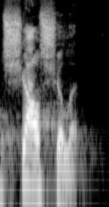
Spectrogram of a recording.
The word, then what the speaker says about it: Shalshalet: It seems to be only found four places in the Torah, and it's called Shalshalet. It's how we would pronounce it.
